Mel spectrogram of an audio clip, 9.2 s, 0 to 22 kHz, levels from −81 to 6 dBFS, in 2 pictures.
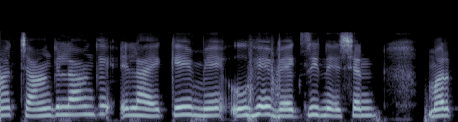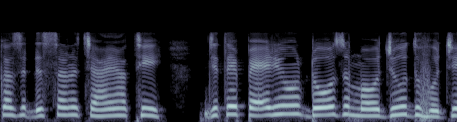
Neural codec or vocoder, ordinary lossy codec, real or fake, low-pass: none; none; real; 7.2 kHz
